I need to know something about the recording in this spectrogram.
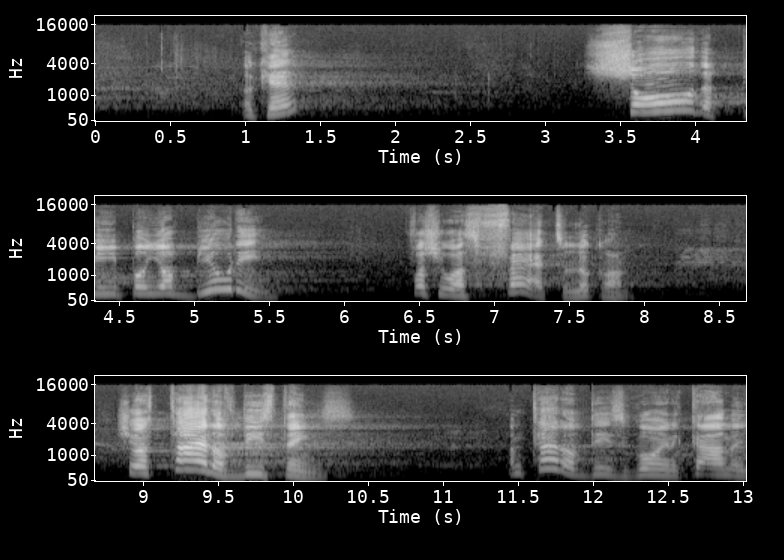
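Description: A man speaks with animation through a microphone and loudspeakers, echoing in a large hall.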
